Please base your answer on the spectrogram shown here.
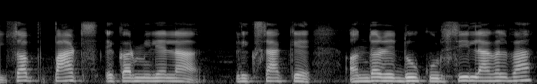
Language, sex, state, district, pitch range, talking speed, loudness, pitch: Bhojpuri, male, Bihar, Saran, 145-170 Hz, 135 wpm, -23 LUFS, 155 Hz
